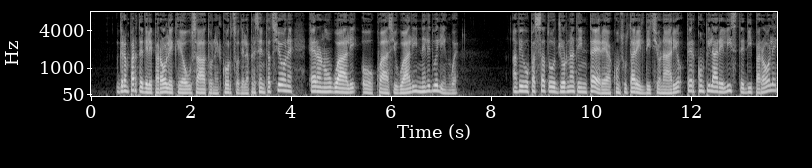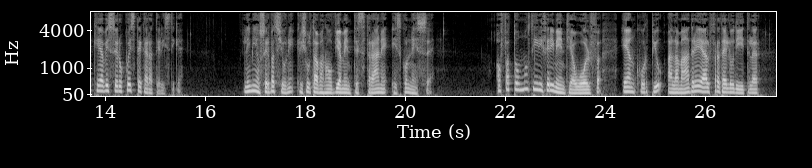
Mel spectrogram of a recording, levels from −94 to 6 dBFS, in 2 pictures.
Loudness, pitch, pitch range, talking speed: -17 LUFS, 150 Hz, 130-175 Hz, 130 wpm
